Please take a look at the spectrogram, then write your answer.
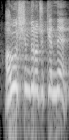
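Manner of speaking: loud, high moaning sigh of a worn-out grumbler; exhausted moan. Retold or imitated. A grumbling Israelite moans to everyone, loud, high and fed up. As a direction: groan it out like someone fed up.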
